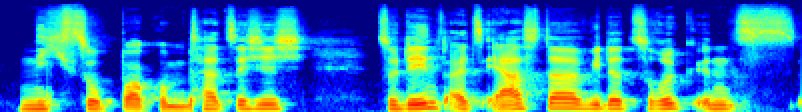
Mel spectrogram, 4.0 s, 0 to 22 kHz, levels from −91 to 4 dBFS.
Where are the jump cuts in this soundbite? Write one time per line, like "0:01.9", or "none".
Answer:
0:01.0
0:02.2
